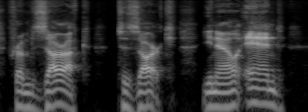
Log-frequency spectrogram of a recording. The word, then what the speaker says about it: Zarak: My name is Zarak, and I will work with you for you to learn how to say it over and over again until you get it right, you know, because I don't even resonate with Zark anymore.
